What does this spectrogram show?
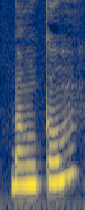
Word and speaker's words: បង្គំ: Ici, le pied de consonne qu'on a, c'est celui de ko. Et ko, c'est une consonne forte. Donc ko va garder sa série et ne prendra pas celle de bo. Donc ce mot se prononcera bangkom, bangkom.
